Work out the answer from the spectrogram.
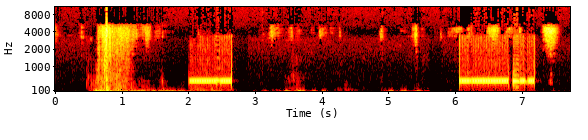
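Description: Telephone dial tone and keypad dialing: a click at the start, then two steady, mid-pitched dial-tone stretches with a few short, faint beeps between them and more brief tones near the end.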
